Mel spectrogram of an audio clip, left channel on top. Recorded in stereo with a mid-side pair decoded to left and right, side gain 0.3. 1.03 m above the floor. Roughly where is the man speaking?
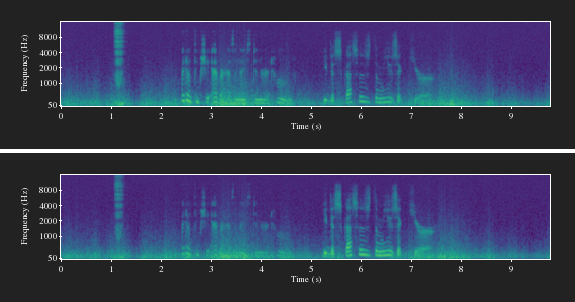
Ahead right.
